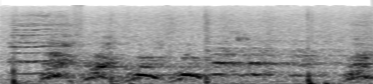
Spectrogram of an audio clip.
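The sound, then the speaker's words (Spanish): A dog barks repeatedly in short, sharp bursts at an irregular pace, fairly loud, with some higher whiny yips between the barks. “Perro, quítate de ahí.”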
